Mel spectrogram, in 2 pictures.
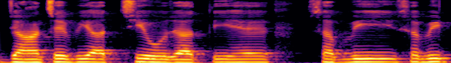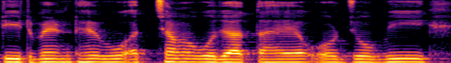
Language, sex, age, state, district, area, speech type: Hindi, male, 30-45, Rajasthan, Jaipur, urban, spontaneous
